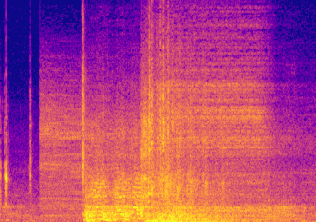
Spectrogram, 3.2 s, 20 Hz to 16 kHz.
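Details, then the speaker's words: 1960s Ford Thunderbird that sat 16 years, started with a screwdriver and blower motor disconnected, plug wires not fully seated: starter clicks, a brief ragged burst, then fades within seconds; sputter and stall, suspected no gas or clogged fuel line. "There you go. sputtered for a second. That's huge, dude. It ain't got no gas in it."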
